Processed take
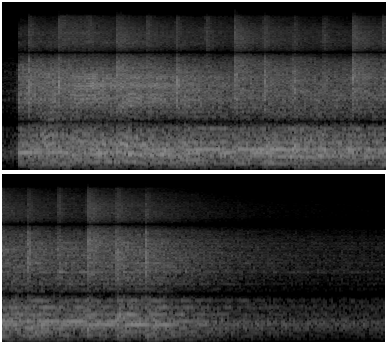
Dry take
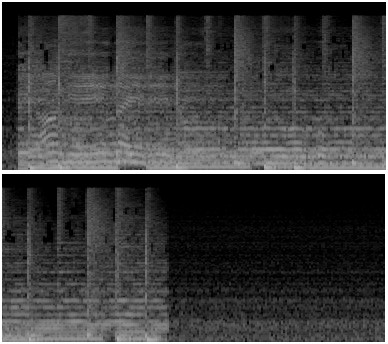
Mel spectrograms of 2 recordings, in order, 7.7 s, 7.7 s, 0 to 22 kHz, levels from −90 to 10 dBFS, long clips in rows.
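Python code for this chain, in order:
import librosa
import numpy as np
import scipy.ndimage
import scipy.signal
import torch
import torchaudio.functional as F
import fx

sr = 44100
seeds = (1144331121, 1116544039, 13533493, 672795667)

p1 = np.minimum(x, 2.0 * 10.0 ** (-28.0 / 20.0) - x)
p2 = fx.bandpass_edges(p1, sr, low_hz=510.0, high_hz=7100.0)
p3 = fx.high_shelf(p2, sr, hz=4100.0, db=11.5)
p4 = fx.fixed_phaser(p3, sr, hz=2800.0, stages=4)
p5 = p4 + fx.echo_feedback(p4, sr, ms=751, feedback_pct=55, wet_db=-23.0, dry=0)
y = fx.rev_plate(p5, sr, seeds[0], rt60_s=3.8, hf_ratio=0.9, predelay_ms=0, drr_db=1.5)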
